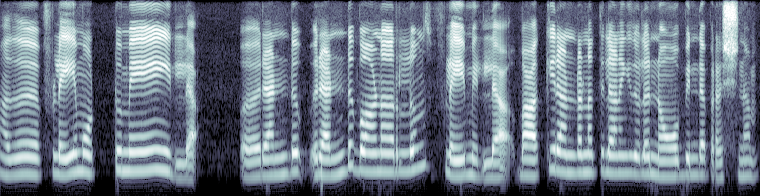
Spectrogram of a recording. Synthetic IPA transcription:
ɐðɨfɭejmo̞ʈːume̞ːilːɐ̰ | ɾe̞ɳɖuɾe̞ɳɖɨbɐrɳɐrilumfɭeːmilːɐ̰baːkːiɾɐɳɖɐɳɐt̪ːilaːɳeŋɡiluɭːɐno̞ːbinde̞prɐɕnɐm

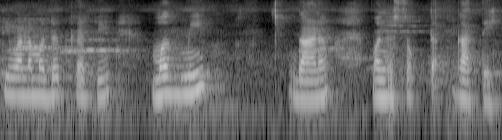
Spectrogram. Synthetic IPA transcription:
t̪iʋalaməd̪ət̪kəɾt̪e | məɡmiː | ɡaɽ̃əmənəsəkt̪əɡʱat̪e

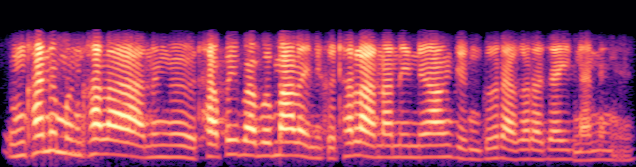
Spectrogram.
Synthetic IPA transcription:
ɯŋkʰanɯmɯŋkʰalanɯŋɯtʰapʰɯjbabɯmalajnɯkʰɯtʰalananɯnɯaŋd͡ʒɯŋɡɯɾaɡɯɾazainanɯŋɯ̰

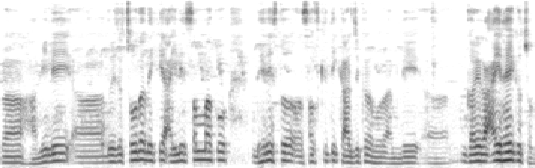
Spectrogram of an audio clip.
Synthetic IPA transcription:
rʌɦamiled̪ujɦʌd͡zaɾt͡sʌwd̪ʌd̪ekʰiaɦilesʌmːʌkod̪ʱeɾeːst̪osʌ̃nskrit̪ikːard͡zʌkɾʌmɦʌɾuɦamile | ɡʌɾeɾʌajɾʌɦekot͡sʰʌ̃

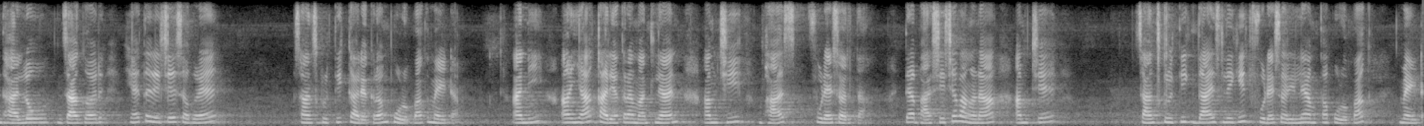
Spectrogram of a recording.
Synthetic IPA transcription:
d̪ʱalod͡zaɡəɾ | ɦjat̪əɾit͡ɕesəɡɭẽ | sãw̃skɾut̪ikːaɾjəkɾəmpɔɭpakmɛɭʈa̰ | aniajakaɾjəkɾəmãt̪ljanamt͡ɕibʱasfuɽesəɾt̪a | t̪jabʱaɕet͡ɕaʋãŋɡɳaamt͡ɕe | sãw̃skɾut̪ikd̪ajsleɡiːt̪fuɽesəɭileamkapoɭpak | mɛɭʈa

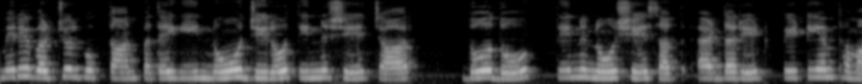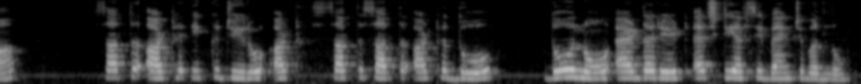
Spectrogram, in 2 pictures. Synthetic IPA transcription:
meːɾeːʋəɾt͡ʃuəlbʊɡt̪aːnpət̪eːɡiːnɔːd͡ʒiːɾoːt̪ɪnʃeːt͡ʃaːɾ | d̪oːd̪oːt̪ɪnːɔːʃʰeːsət̪ɛːɖ̚d̪aːɾeːʈpeːʈiːɛːmt̪ʰəmãː | sət̪əʈʰɪkziːɾoːʔəʈʰ | sət̪sət̪əʈʰd̪oː | d̪oːnɔːʔɛːɖ̚d̪aːɾeːʈɛːt͡ʃɖiːɛːfʰsiːbɛ̃ːŋkt͡ʃbəd̪loː

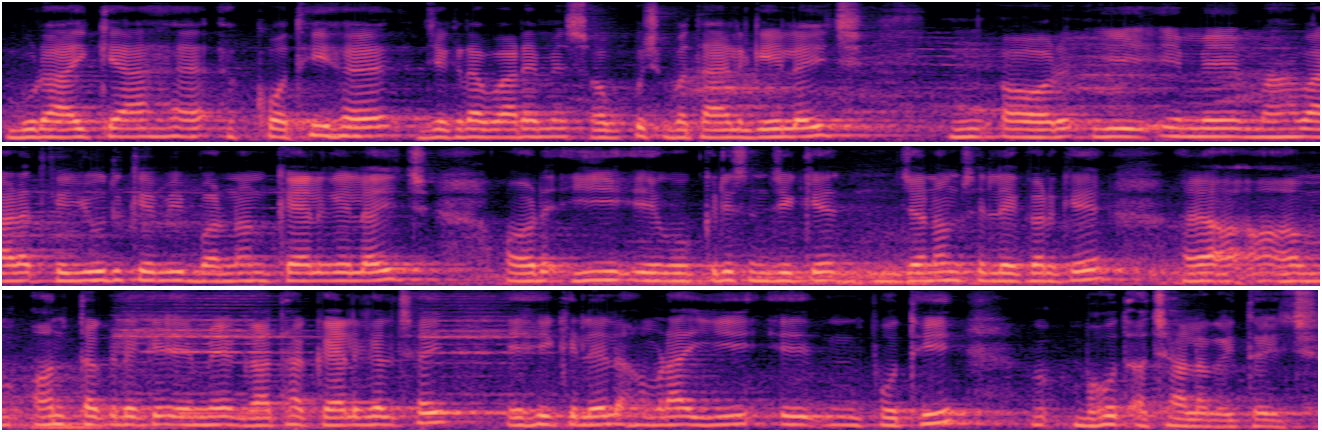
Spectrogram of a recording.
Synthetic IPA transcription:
buɽaikjaɦɛkɔt̪ʰiɦɛd͡ʒekɾabaɾemesəb̚kut͡ʃʰbət̪aelɡeləjt͡ʃʰ | ɔːɾiememəɦabʱaɾət̪kejud̪ʱːkebʱibəɾnənkɛɪlɡeləjt͡ʃʰ | ɔːɾjieɡokɾisnəd͡ʒiked͡ʒənəmselekəɾke | ənt̪əklekeːmeɡat̪ʰakɛɪlɡelt͡ʃʰɛeɦikelelɦəmɾaipot̪ʰi | bəɦut̪ətːʃʰaləɡəɪt̪əjt͡ʃʰ

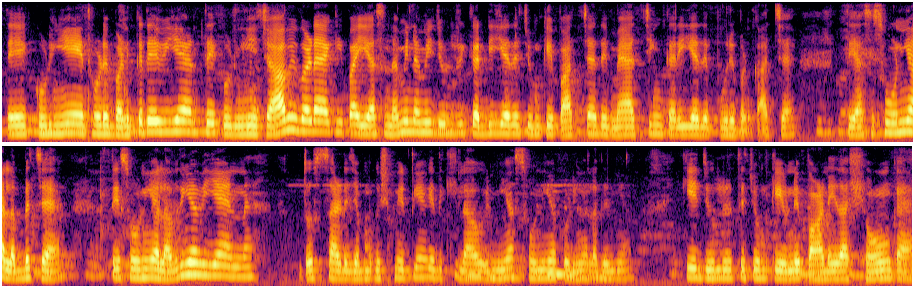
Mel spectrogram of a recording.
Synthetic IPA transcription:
t̪eːkʊɽɪjẽːt̪ʰoːɽeːbəɳkd̪eːʋiːɛːnt̪eːkʊɽɪjẽːt͡ʃaːbiːbəɽɛːɛkɪpaːiːəsnəmĩːnəmĩːd͡ʒʊlɾiːkəɖiːɛːt̪eːt͡ʃʊmkeːpaːt͡ʃɛːt̪eːmɛ̃ːt͡ʃɪŋɡkəɾiːɛːt̪eːpuːɾeːbəɳka̰ːt͡ʃɛː | t̪eːəssoːnɪjãːləbət͡ʃɛːt̪eːsoːnɪjãːləbd̪ɪjãːʋiːɛːn | d̪ʊssaːɖeːd͡ʒəmːuːkəʃmiːɾd̪ɪjãːked̪ɪkʰːiːlaːoːɪnɪjãːsoːnɪjãːkʊɽɪjãːləɡd̪ɪjãː | kɪd͡ʒʊlɾit̪eːt͡ʃʊmkeːʊneːpaːñeːd̪aːʃɔ̃ːkɛː

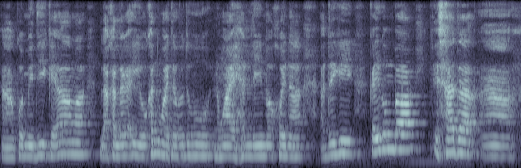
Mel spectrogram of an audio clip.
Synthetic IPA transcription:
komidikɐjamɐlakʰɐlɐɡɐjiwakʰɐnːuŋajtɐwbɐdubunuŋajɦɐlːimɐhojnɐ | ɐdɐɡikɐjɡumbɐ | isadɐ

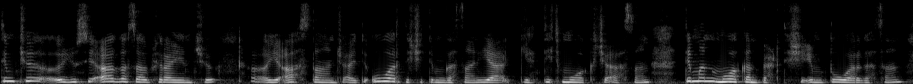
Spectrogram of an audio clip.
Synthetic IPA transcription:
t̪imt͡ʃʰijusiʔaːɡɐsaːwkʲʰiɾajint͡ʃʰijɐʔaːst̪aːnt͡ʃʰiaːjt̪iʔuːwɐɾt̪it͡ʃʰit̪imɡɐt͡saːnjakit̪it̪ʰmuwɐkt͡ʃʰiaːsaːnt̪imɐnmuwɐkɐnpɛʈʰt̪i̥t͡ʃʰiimt̪uːwɐɾɡɐt͡saːn

